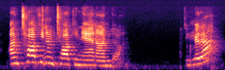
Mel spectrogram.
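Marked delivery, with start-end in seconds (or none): 0.1-1.9 statement tune with pitch falling on done. Teaching how pitch rises and falls in speech, demonstrating falling statement intonation. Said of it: "my voice is gonna go down".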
